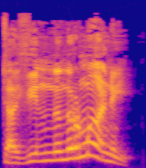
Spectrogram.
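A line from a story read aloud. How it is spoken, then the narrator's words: Exclaimed. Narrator (Ukrainian): вигукнув Гаррі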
